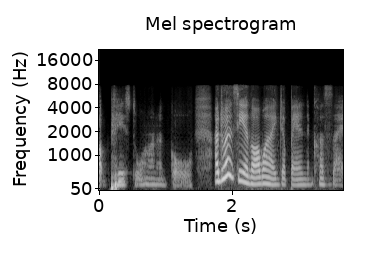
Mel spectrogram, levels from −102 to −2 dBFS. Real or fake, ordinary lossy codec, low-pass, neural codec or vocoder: fake; none; none; codec, 16 kHz, 0.5 kbps, X-Codec, HuBERT features, trained on LibriSpeech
